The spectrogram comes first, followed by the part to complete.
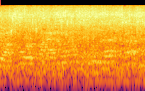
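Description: Cold tap water running steadily into a stainless steel sink, splashing over a cleaned crab held in the stream as it is rinsed.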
